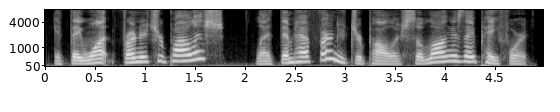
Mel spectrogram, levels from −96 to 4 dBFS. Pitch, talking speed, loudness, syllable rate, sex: 220 Hz, 205 wpm, -16 LUFS, 5.6 syllables/s, female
